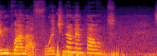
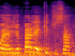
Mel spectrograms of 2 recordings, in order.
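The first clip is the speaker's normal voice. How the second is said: ordinary talk, nothing marked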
